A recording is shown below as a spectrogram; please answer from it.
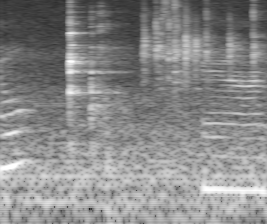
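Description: Metal measuring cup clinking against kitchenware while almond meal is scooped out: one sharp clink about half a second in, then a few lighter clicks.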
